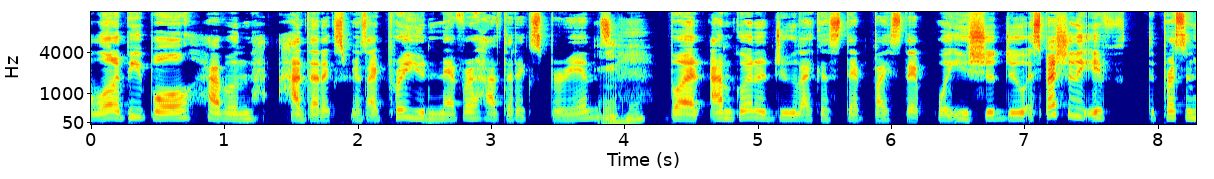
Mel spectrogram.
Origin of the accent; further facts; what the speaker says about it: Nigeria; now in United States; that was definitely the first place I came to from Nigeria.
